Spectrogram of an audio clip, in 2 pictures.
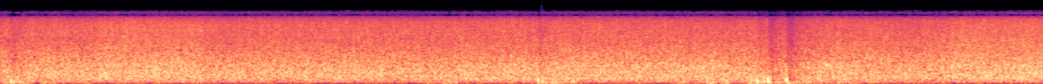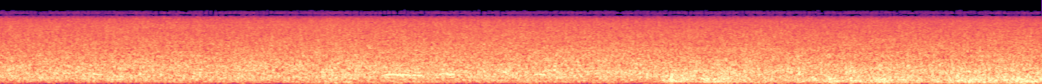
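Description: Steady rushing of floodwater, an even dense hiss that grows a little louder in the last few seconds.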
